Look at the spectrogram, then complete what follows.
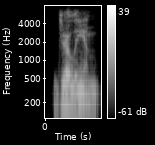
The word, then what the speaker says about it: Jillian: no that's amy amy jillian jillian wait did i pronounce your name correctly just as if you were to say william but with a g okay gilliam correct all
